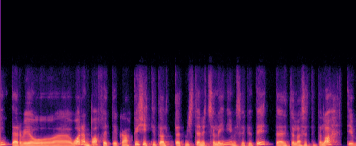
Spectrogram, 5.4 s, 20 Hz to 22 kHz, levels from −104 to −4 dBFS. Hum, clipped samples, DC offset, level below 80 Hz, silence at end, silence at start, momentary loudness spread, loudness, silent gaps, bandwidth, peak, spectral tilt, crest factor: none; under 0.1%; under 0.1%; -64 dBFS; 0 s; 0 s; 6 LU; -24 LUFS; none; 11 kHz; -6 dBFS; -7 dB/octave; 18 dB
